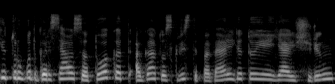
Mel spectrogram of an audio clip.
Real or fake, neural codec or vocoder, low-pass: real; none; 10.8 kHz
